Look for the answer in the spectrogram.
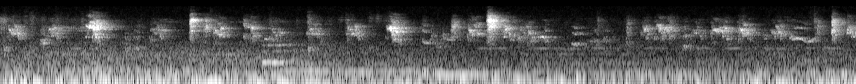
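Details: Budgies chattering, intended to stimulate inactive birds: long stretch of irregular scratchy twittering and buzzy notes, punctuated by a few louder sharp squeaks every couple of seconds, low hum beneath.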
